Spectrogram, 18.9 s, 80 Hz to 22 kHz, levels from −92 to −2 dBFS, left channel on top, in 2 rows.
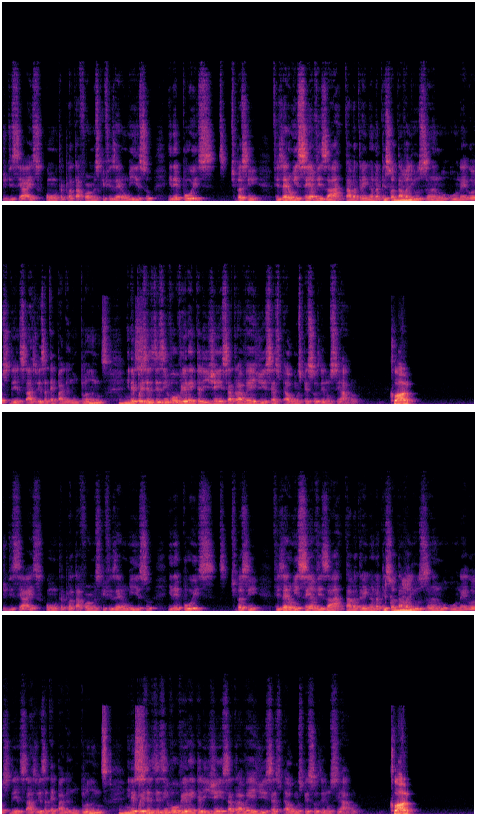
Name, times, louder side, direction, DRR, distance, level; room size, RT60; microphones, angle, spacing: voice 1, 0.0-4.4 4.7-5.1 5.4-16.5, equal, 40° left, 2.8 m, -33 dB
voice 2, 7.8-8.2 11.2-11.4 11.8-12.1 17.2-17.6, right 2 dB, 20° right, 0.4 m, -23 dB
7.8 x 4.8 x 3.0 m
head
